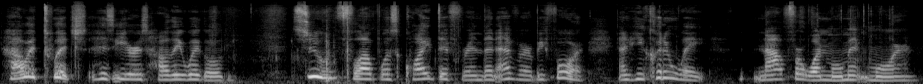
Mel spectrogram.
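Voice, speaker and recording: A woman's voice: on the high side, a little slow, gravelly, darkish tone, rough recording. A woman reading a rhyming children's story aloud expressively, occasionally stumbling over a word. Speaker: storybook reader.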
